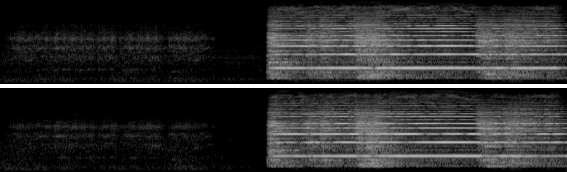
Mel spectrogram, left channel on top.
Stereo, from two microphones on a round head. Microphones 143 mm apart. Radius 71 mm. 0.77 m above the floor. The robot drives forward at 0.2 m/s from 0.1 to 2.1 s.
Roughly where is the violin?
Centre.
